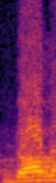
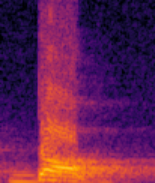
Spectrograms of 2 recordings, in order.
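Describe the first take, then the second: First: डॉग without any jerk; wrong pronunciation. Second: डॉग in one sudden jolt; said with a jerk. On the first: Teacher showing students what to avoid, un-jerked word. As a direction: say डॉग evenly, no sudden cut. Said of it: "डॉग नहीं, झटके से बोलना है". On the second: Teacher modelling for students, word jerked out. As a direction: punch out डॉग short and abrupt. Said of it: "झटके से बोलना है". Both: Shown as a demonstration.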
